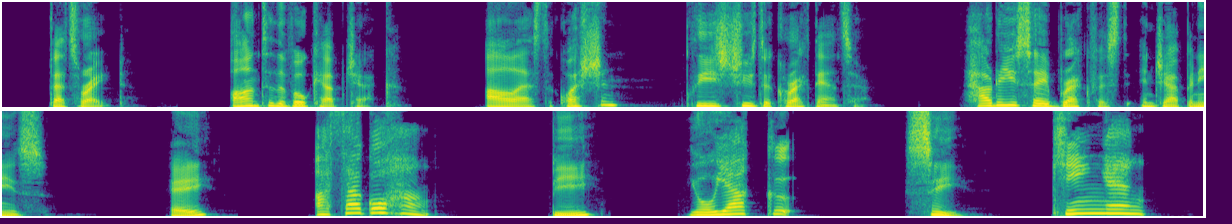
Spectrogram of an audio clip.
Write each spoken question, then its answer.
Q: How do you say breakfast in Japanese?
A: A. 朝ごはん.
